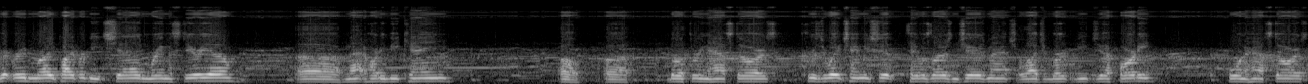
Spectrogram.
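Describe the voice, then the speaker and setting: A man's fairly high, monotone voice with long, frequent pauses and music in the background. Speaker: video game commentator. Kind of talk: casual game results recap. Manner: fast.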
